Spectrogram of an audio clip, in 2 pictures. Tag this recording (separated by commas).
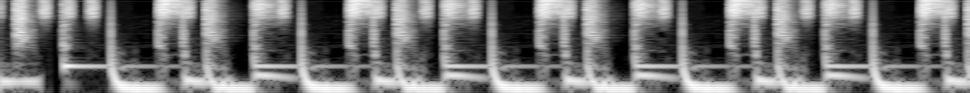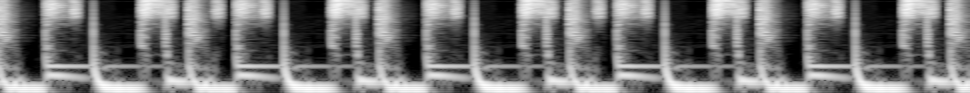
House music, Music, Dance music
